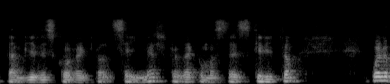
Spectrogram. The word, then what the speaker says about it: Alzheimer: ¿Por qué se llama Alzheimer y por qué es correcto pronunciar Alzheimer y no Alzheimer? También es correcto Alzheimer, ¿verdad? Como está escrito. Bueno, pues porque es un apellido alemán, ¿sí?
